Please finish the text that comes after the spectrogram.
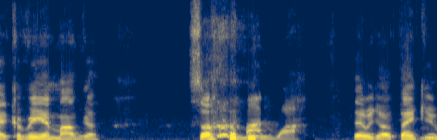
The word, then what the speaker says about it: Manhwa: So Manhwa.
